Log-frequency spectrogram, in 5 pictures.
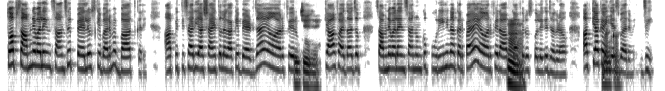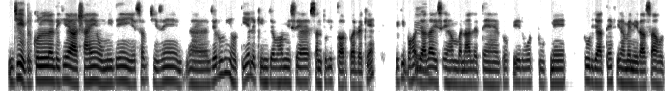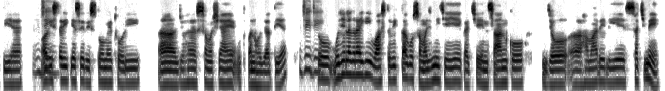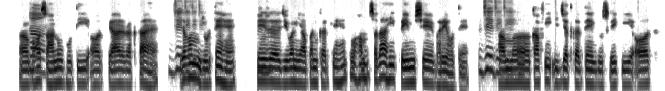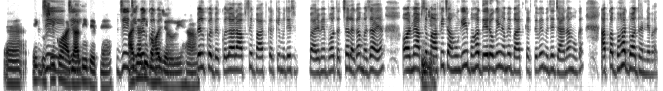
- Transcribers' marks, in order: none
- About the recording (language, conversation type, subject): Hindi, unstructured, प्यार में सबसे ज़रूरी बात क्या होती है?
